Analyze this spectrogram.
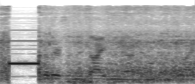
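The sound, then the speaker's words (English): A single loud, sharp electronic warning beep from a car left running sounds at the start, then gives way to muffled background voices and ambient noise. “didn't turn the car off.”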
